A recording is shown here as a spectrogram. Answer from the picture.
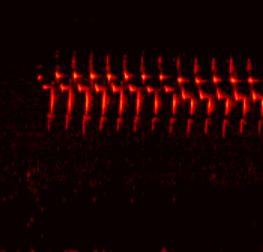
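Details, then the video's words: Competition European goldfinch song: after a brief silence, a fast, unbroken stream of high, bright chirping twitters, each note sliding and repeated about twice a second, on a quiet background. "Canto del Jilguero de Concurso"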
